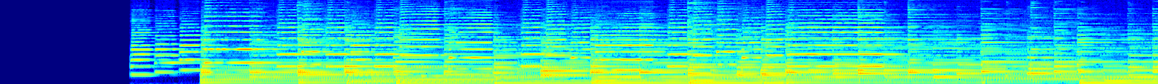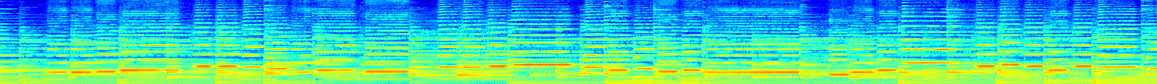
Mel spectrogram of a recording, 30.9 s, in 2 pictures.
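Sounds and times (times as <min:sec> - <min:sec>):
backing music for churches: 0:02.4 - 0:30.8.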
